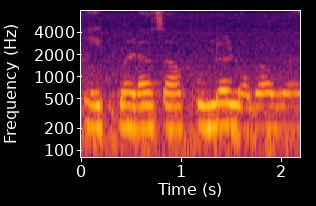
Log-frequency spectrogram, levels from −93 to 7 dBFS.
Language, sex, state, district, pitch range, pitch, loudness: Hindi, female, Rajasthan, Bikaner, 200-205 Hz, 200 Hz, -13 LUFS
